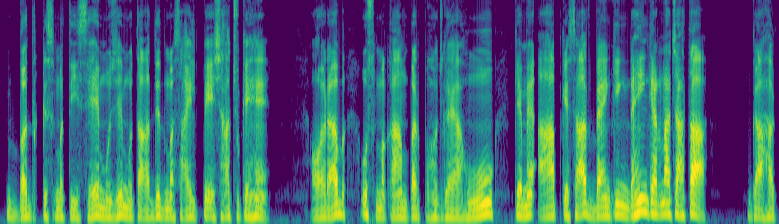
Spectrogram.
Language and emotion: Urdu, disgusted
